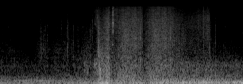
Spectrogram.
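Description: A magic spell crackles and hums close by.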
